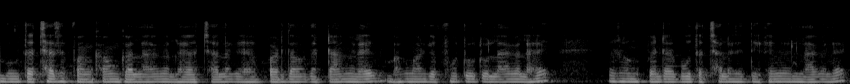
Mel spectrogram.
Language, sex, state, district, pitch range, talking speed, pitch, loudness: Maithili, male, Bihar, Samastipur, 120-125 Hz, 195 wpm, 125 Hz, -37 LUFS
